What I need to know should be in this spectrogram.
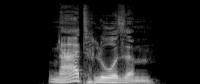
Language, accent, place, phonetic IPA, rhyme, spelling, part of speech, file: German, Germany, Berlin, [ˈnaːtloːzm̩], -aːtloːzm̩, nahtlosem, adjective, De-nahtlosem.ogg
- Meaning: strong dative masculine/neuter singular of nahtlos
